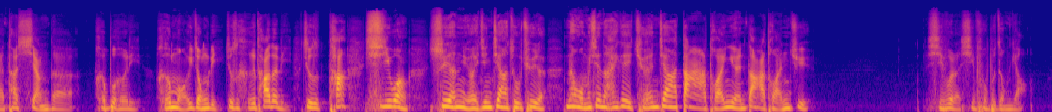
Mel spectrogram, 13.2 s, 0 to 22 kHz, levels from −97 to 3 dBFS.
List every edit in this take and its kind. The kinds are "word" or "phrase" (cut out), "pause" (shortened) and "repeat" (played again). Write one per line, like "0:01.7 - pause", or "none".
0:03.7 - pause

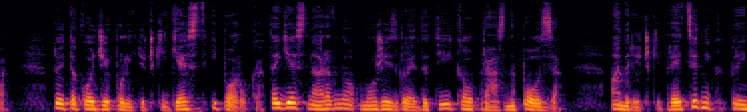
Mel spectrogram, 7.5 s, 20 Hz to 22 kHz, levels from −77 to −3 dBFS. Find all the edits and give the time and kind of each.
0:02.7 - pause

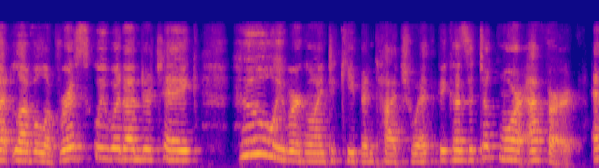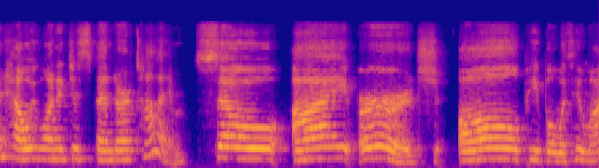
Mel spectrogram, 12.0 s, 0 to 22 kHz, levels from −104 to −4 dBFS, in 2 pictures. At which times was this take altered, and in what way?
0:05.8 - pause
0:07.9 - pause

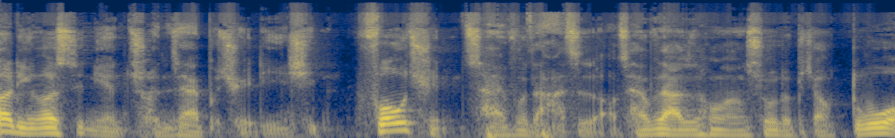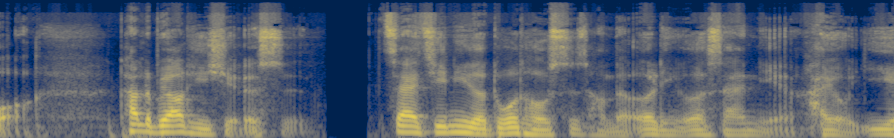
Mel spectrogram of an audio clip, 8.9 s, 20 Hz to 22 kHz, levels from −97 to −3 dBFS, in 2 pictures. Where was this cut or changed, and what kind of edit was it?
none

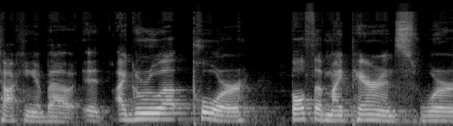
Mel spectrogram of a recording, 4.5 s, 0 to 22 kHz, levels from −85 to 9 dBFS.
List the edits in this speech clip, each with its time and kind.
none

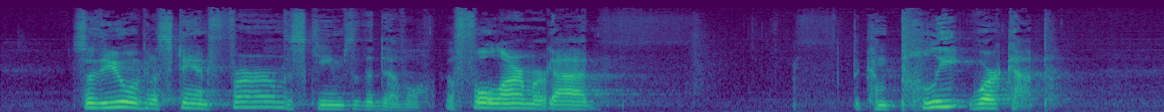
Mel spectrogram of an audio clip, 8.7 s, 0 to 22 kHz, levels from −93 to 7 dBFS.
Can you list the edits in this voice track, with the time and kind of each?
0:01.1 - word
0:02.1 - word
0:03.2 - pause
0:04.1 - word

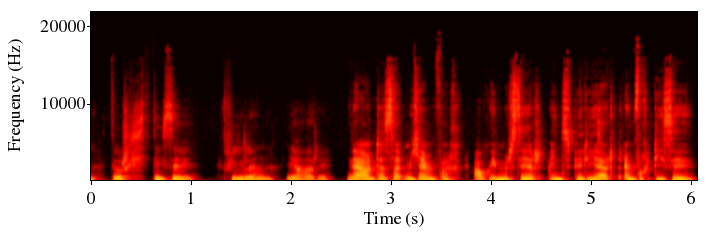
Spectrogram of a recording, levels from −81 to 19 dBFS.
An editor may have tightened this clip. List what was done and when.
0:02.4 - pause
0:03.8 - pause

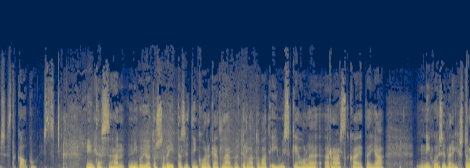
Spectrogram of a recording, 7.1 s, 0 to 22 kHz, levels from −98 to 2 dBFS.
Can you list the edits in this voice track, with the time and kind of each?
none

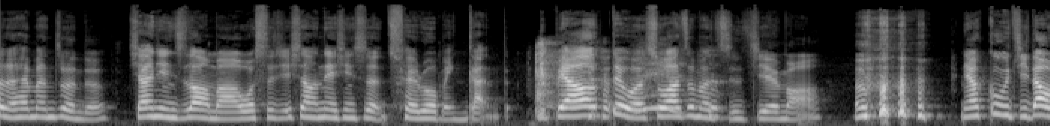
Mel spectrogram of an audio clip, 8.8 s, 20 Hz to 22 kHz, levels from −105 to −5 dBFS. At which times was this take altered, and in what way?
0:01.0 - pause
0:04.4 - pause

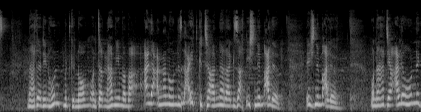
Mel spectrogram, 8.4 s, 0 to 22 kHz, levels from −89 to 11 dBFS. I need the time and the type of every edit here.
0:03.6 - word

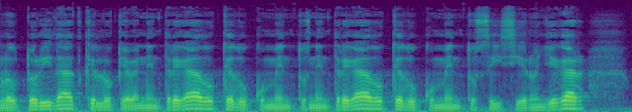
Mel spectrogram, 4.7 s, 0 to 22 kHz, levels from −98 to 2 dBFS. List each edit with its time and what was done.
0:02.3 - repeat

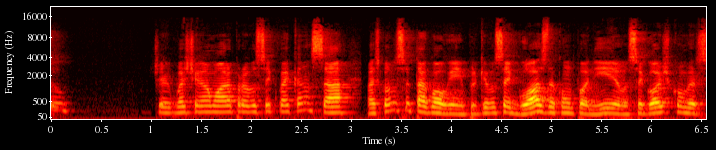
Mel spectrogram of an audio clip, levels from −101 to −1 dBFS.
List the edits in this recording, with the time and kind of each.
0:03.1 - pause

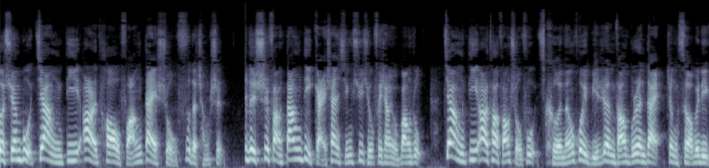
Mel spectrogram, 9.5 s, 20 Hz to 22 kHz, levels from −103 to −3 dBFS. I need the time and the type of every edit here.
0:05.7 - pause

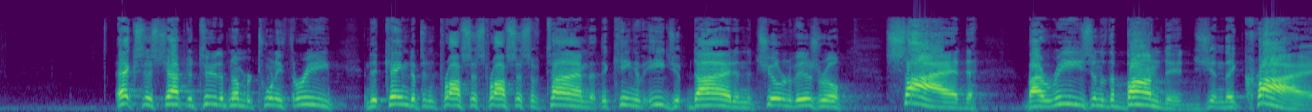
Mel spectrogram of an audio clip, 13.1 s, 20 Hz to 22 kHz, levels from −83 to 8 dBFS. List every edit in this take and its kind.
0:02.3 - phrase
0:03.5 - pause
0:04.2 - word
0:04.8 - repeat

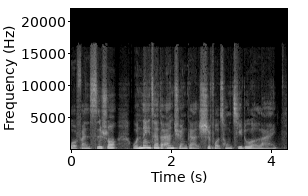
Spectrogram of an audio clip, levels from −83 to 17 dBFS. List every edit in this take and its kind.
none

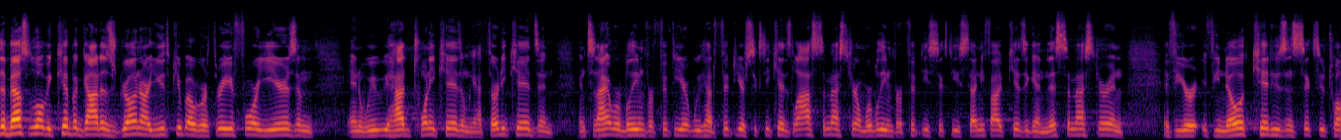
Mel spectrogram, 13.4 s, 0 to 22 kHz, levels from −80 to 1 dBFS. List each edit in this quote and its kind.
none

